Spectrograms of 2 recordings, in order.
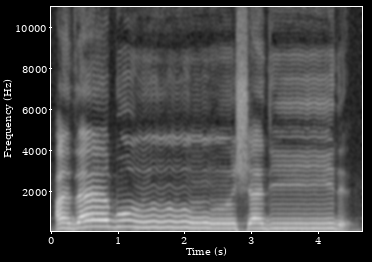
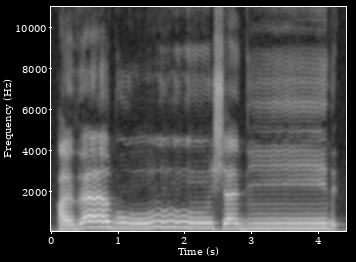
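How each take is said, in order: The two takes are said the same way.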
